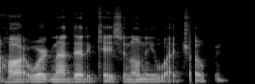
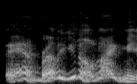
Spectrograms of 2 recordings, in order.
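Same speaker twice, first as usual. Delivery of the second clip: mock hurt; 4 dB louder than usual. Mock hurt at being rejected.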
